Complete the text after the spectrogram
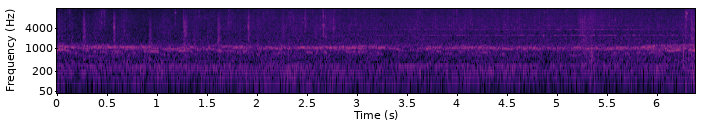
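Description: A waterfall rushes steadily nearby.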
